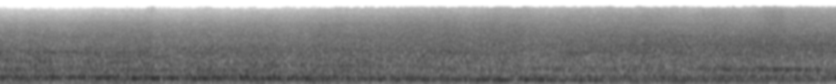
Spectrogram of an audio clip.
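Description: Rubber-tyred Paris Métro train running along the platform behind the screen doors: a steady rumble and rush, with a hum that slowly drops in pitch over the first few seconds.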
